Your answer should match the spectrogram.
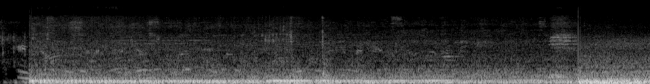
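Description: Suzuki hatchback on the move, heard inside the cabin: a steady low rumble of engine and road noise that starts suddenly just after the beginning and grows a little louder near the end.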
